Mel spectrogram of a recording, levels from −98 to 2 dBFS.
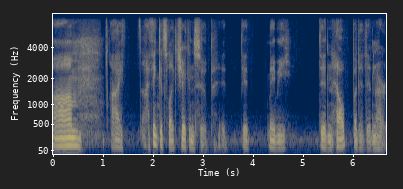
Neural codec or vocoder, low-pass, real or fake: none; 7.2 kHz; real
